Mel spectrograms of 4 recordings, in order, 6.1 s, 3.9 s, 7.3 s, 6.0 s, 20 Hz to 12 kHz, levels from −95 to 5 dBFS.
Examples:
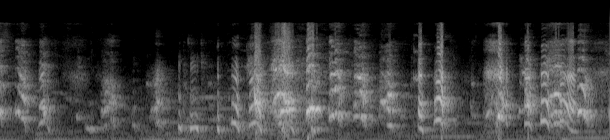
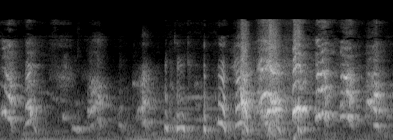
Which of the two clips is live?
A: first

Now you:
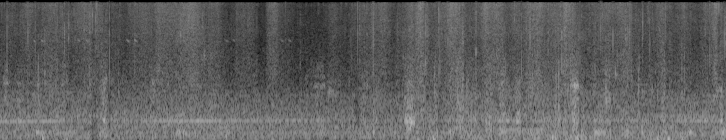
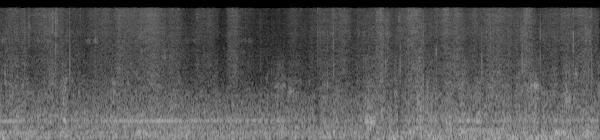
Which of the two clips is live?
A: first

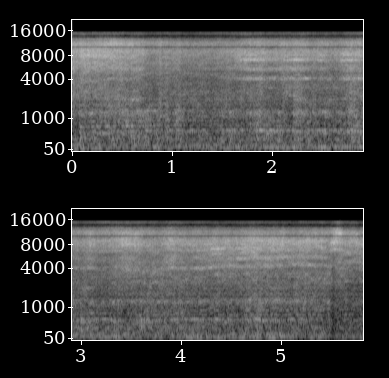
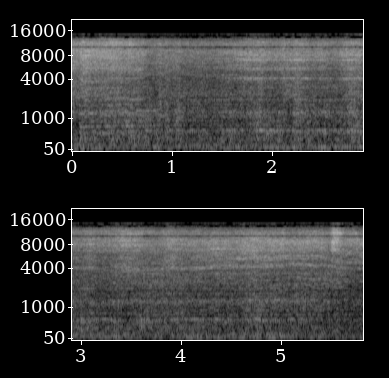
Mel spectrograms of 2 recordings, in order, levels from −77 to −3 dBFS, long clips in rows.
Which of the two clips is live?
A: second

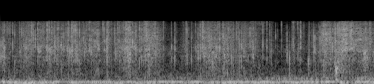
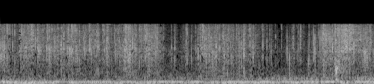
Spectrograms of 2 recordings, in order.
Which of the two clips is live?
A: second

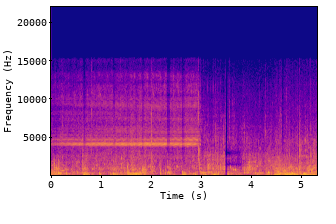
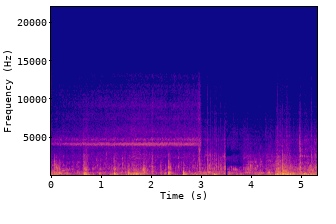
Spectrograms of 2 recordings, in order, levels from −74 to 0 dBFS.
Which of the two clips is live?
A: first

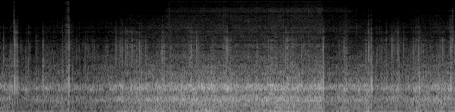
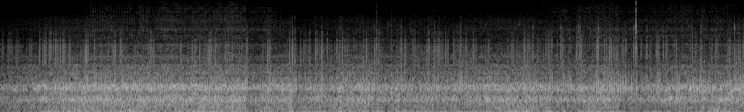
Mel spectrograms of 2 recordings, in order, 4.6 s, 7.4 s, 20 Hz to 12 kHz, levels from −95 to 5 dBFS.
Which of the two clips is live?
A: second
